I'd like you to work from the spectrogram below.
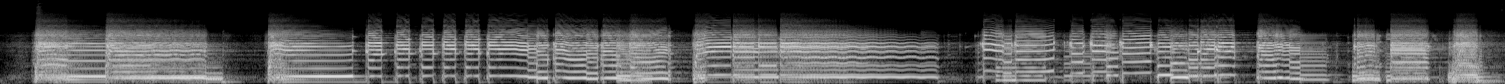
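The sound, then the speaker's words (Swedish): Distorted electric guitar plays single-note lines with the amp's tone knob turned up to two o'clock, mixing sustained held tones with quick runs of picked notes, loud and saturated with a steady midrange bite and no talking over it. “Hur låter lite singelstring på det här då?”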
